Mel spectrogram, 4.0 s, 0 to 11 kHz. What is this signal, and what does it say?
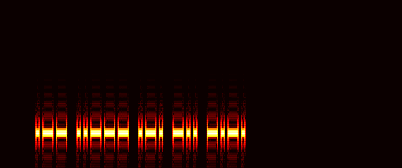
Morse code, heard as a keyed tone, about 34 wpm, 700 Hz. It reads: W2RDC
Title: USA Call Signs - 5 Characters - Repeated 3x - 35wpm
